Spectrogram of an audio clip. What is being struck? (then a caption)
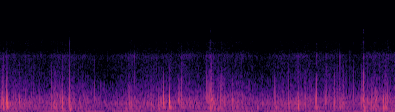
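Large ball of water gel beads in a clear rubber skin. Fingertips squeeze a full giant Orbeez ball, a large soft ball of blue water gel beads in a clear rubber skin, held over the mic. The result is a steady run of soft, wet squishes and dull little pops and clicks that stay low and muffled, with no bright edge.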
